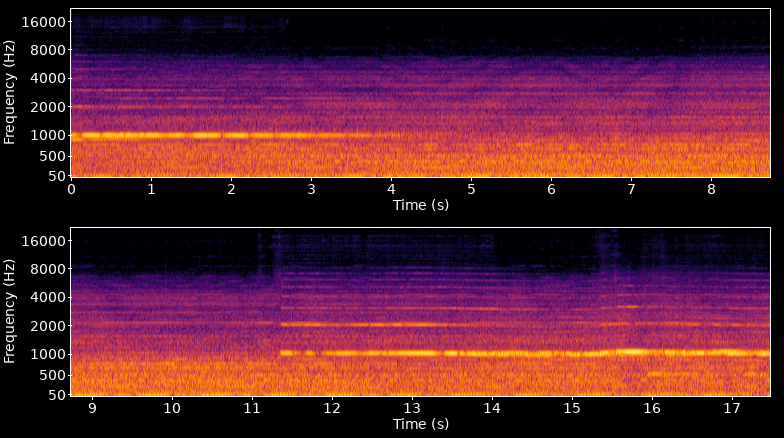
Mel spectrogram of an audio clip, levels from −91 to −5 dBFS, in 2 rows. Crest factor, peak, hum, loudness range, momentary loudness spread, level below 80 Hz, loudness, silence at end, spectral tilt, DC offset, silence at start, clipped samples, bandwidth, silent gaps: 12 dB; -8 dBFS; none; 8 LU; 8 LU; -28 dBFS; -21 LUFS; 0 s; -7.5 dB/octave; under 0.1%; 0 s; under 0.1%; 7.6 kHz; none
